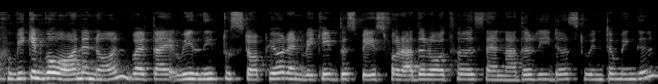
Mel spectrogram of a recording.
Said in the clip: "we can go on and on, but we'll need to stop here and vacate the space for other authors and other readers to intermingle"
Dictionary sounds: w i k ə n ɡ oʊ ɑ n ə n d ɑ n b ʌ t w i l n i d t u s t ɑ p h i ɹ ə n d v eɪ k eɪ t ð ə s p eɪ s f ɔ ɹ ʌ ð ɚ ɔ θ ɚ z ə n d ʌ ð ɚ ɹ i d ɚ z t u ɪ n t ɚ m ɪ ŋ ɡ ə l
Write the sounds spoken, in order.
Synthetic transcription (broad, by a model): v i k ə n ɡ oʊ ɑ n ə n d ɑ n b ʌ t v i l n i d t u s t ɑ p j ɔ ɹ ə n d v eɪ k eɪ t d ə s p eɪ s f ɔ ɹ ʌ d ɚ ɔ t ɚ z ə n d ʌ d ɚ ɹ i d ɚ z t u ɪ n t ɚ m ɪ ŋ ɡ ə l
